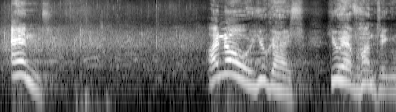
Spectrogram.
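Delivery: normal talking voice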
